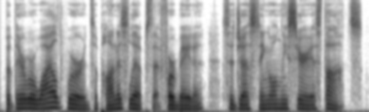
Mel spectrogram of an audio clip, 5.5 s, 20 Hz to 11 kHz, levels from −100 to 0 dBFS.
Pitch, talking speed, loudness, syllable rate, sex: 125 Hz, 150 wpm, -18 LUFS, 4.8 syllables/s, male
